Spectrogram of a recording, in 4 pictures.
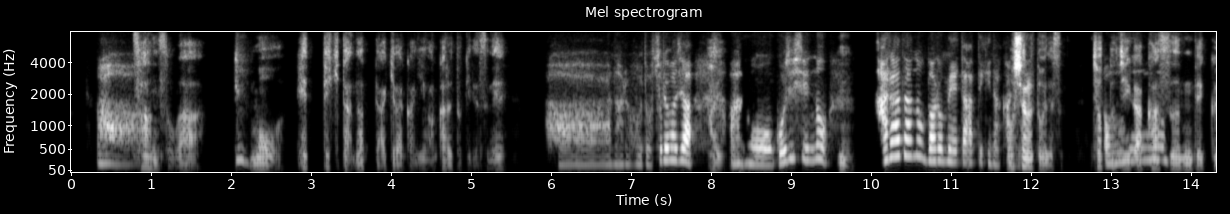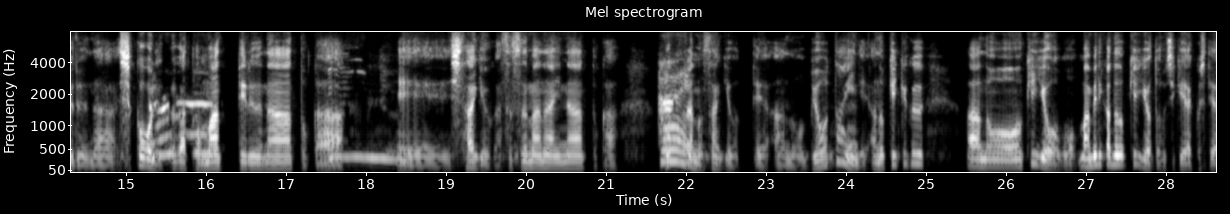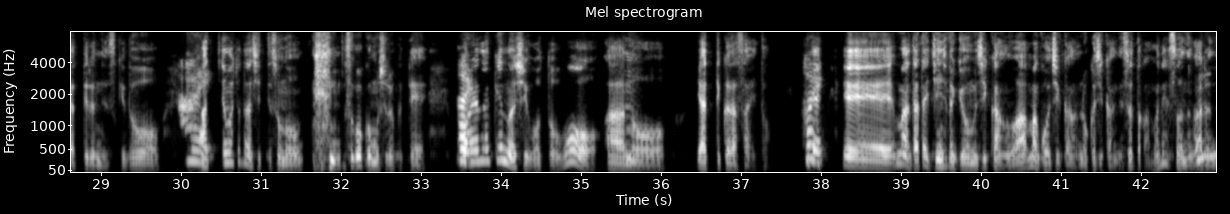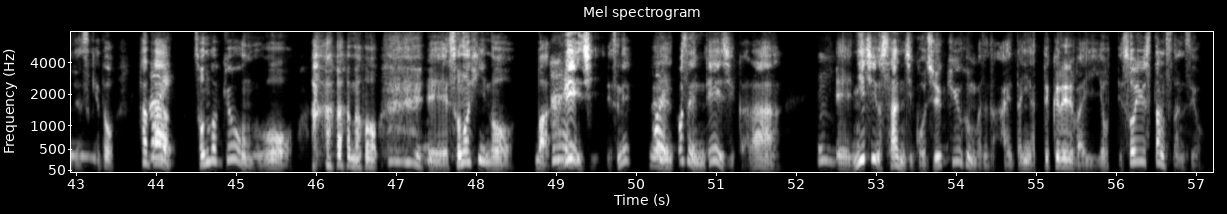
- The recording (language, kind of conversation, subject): Japanese, podcast, 休むべきときと頑張るべきときは、どう判断すればいいですか？
- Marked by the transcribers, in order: stressed: "体の"; chuckle; laughing while speaking: "あの"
